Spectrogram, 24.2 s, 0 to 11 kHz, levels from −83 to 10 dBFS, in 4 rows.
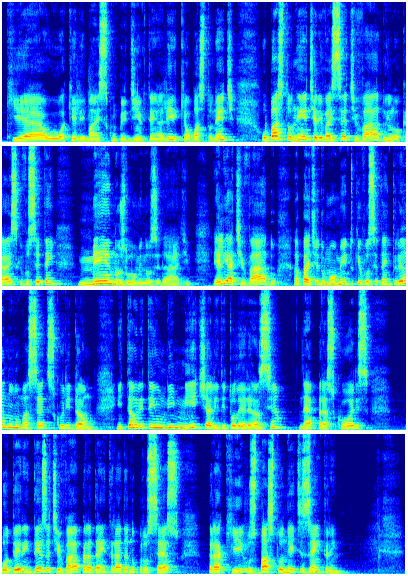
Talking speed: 150 wpm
